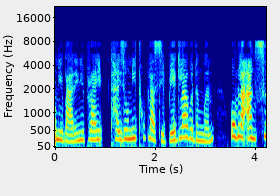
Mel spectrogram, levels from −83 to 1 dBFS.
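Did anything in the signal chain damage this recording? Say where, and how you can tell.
Yes. The damage is at the codec stage and runs through the whole speech clip: heavy Opus compression is the likely cause. The voice sounds rough and grainy rather than swirly, because starved bands are filled with folded or noise-like content instead of being left empty. On a spectrogram there is a hard ceiling with nothing above about 8.1 kHz, and the harmonics look smeared and speckled. That pattern fits wideband music-mode coding at a low bitrate around 12 kbps.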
